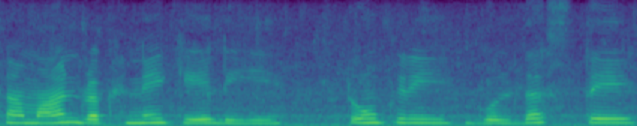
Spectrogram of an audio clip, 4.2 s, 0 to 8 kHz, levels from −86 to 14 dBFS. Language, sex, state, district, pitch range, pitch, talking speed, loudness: Hindi, female, Madhya Pradesh, Dhar, 225-250 Hz, 235 Hz, 85 wpm, -17 LUFS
